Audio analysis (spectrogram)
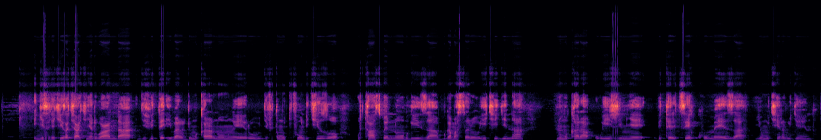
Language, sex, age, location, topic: Kinyarwanda, male, 18-24, Musanze, government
